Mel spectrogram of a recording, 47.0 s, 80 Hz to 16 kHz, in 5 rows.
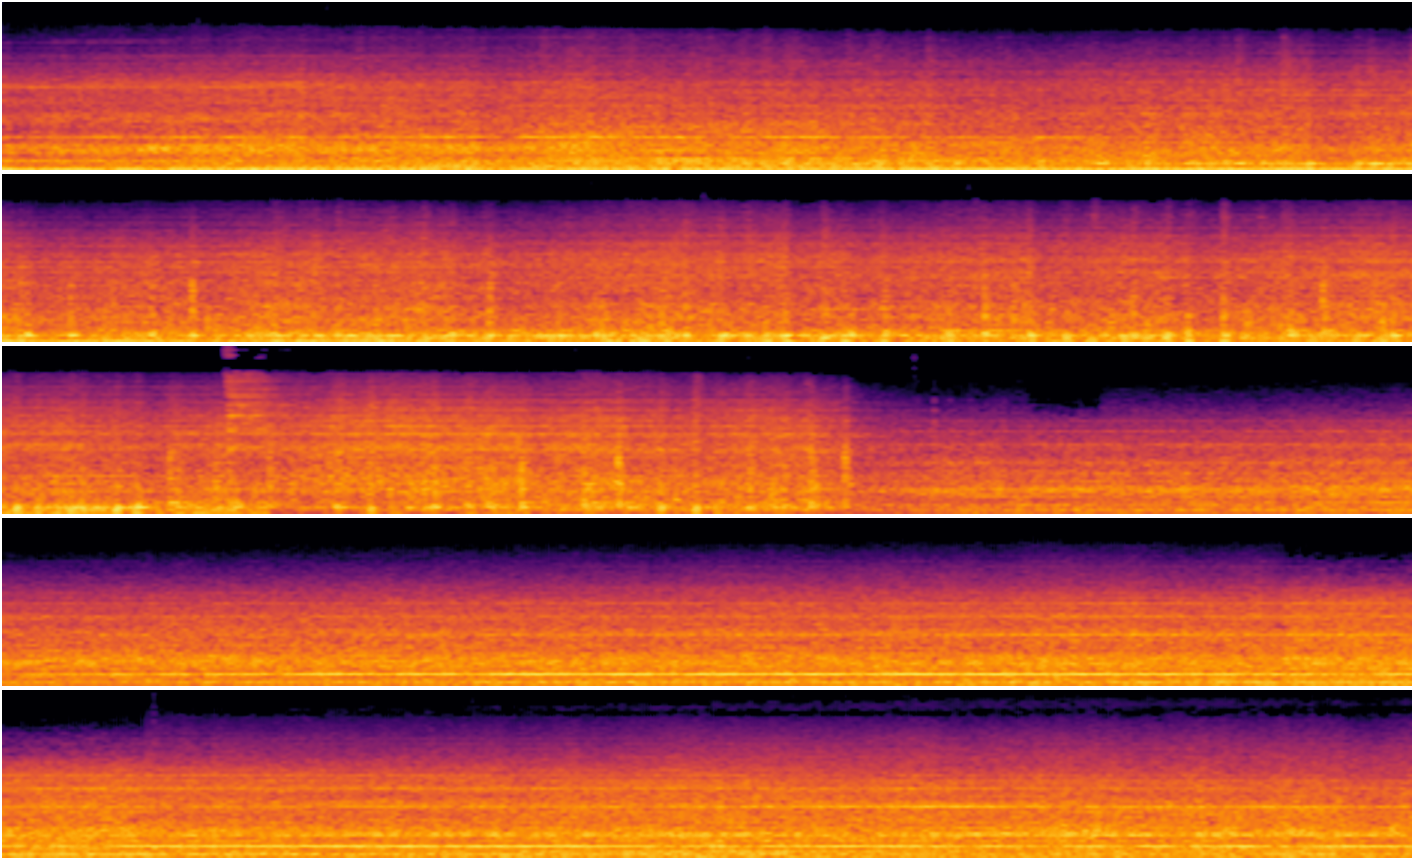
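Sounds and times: locomotive engine hum: 0.0 - 20.3, 24.5 - 47.0
train wheels clattering over rails: 4.8 - 24.6.

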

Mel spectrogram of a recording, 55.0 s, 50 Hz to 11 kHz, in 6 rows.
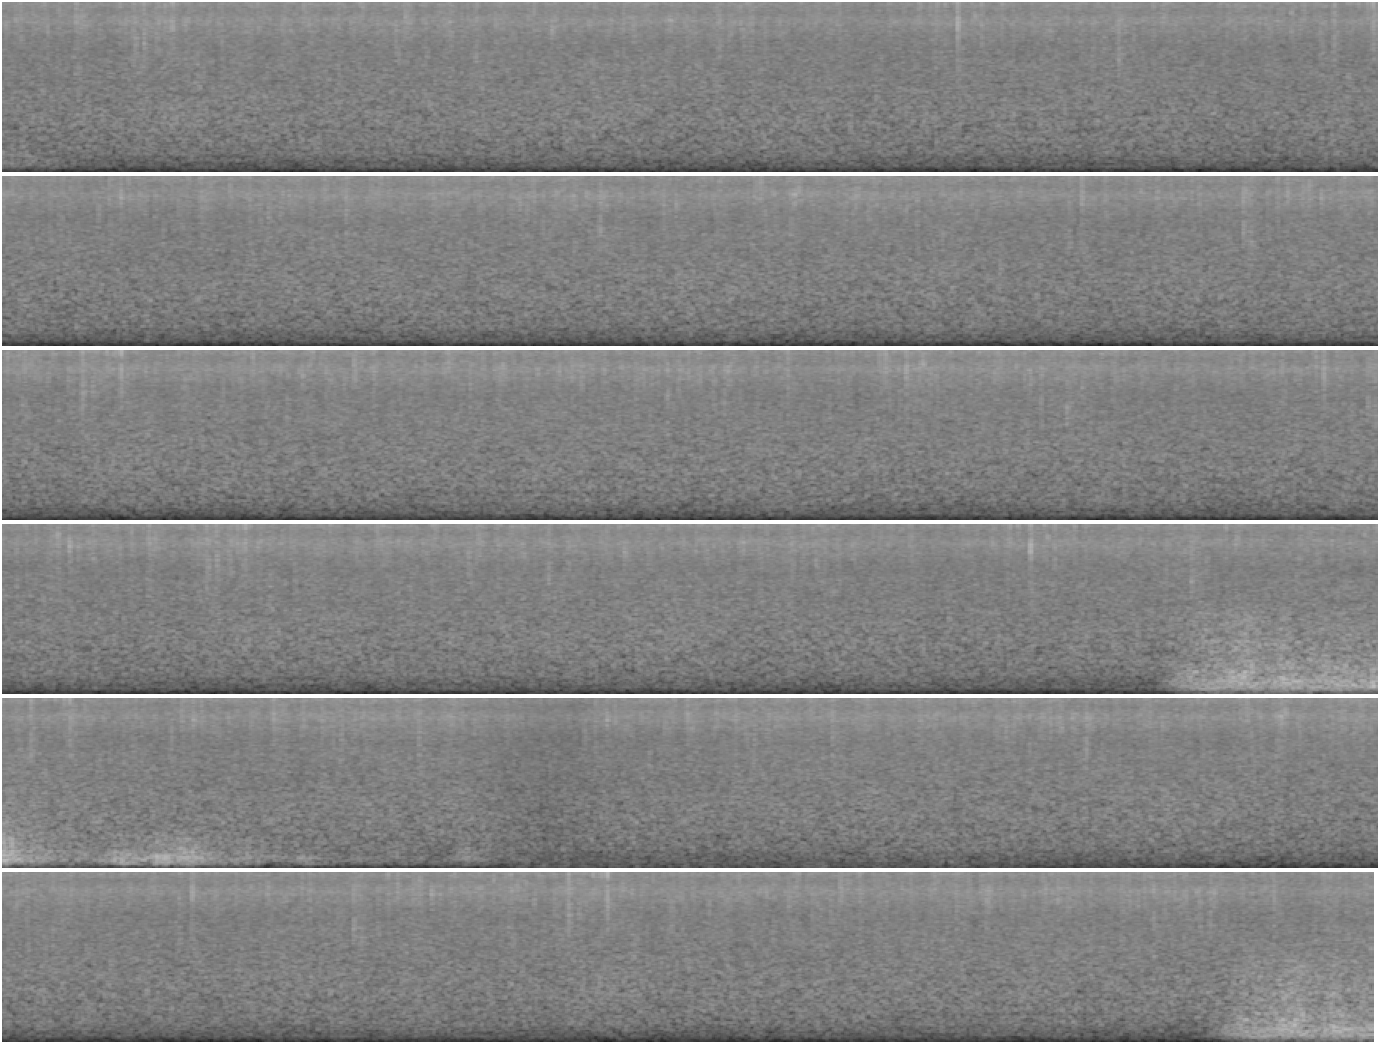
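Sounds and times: heavy rain falling: 0.0 - 55.0
thunder rumbling: 35.3 - 43.7, 54.0 - 55.0.

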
